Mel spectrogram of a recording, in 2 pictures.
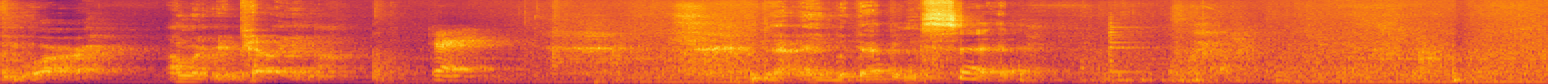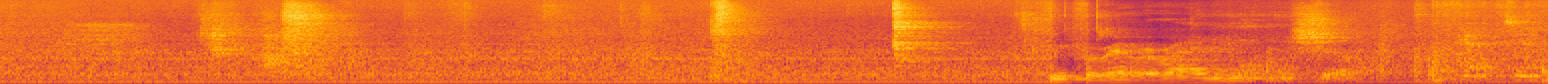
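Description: A middle-aged man talks with animation into a nearby microphone.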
